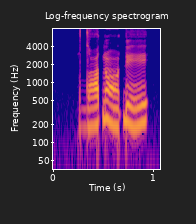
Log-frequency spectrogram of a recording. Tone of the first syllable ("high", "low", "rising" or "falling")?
rising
